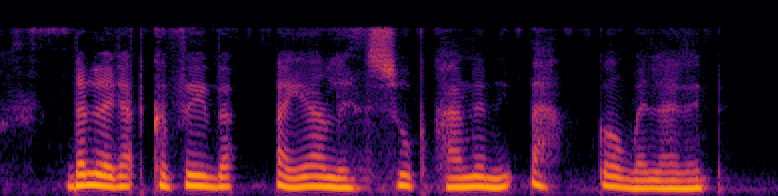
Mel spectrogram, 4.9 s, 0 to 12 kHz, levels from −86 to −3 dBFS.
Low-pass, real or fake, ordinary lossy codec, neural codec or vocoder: 7.2 kHz; fake; MP3, 64 kbps; codec, 16 kHz, 0.5 kbps, FunCodec, trained on LibriTTS, 25 frames a second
